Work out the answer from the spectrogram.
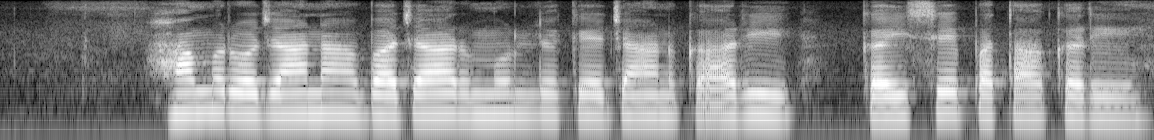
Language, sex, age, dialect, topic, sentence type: Magahi, female, 31-35, Western, agriculture, question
